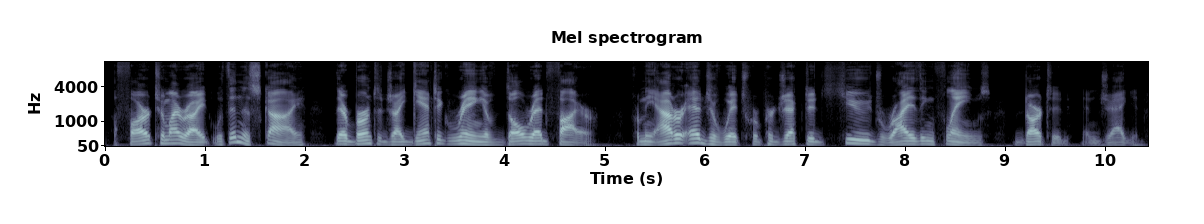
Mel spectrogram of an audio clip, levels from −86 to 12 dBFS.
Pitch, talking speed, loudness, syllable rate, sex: 105 Hz, 170 wpm, -21 LUFS, 4.8 syllables/s, male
